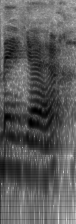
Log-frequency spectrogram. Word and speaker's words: mes: and the second one may with an e on the end is the feminine singular form so that means May with an S and we're not pronouncing the S May with an S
